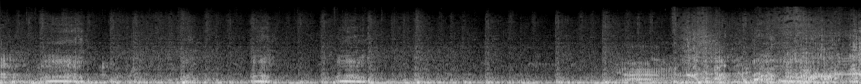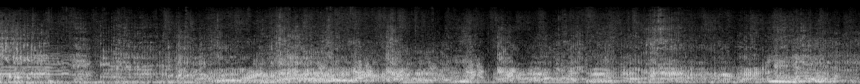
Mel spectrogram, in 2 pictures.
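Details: Pride lions in conflict as a mother turns on her sons: rough, guttural snarls and growling roars throughout, joined after the first few seconds by swelling orchestral music underneath.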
